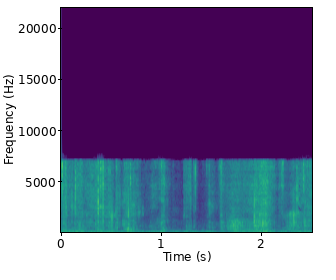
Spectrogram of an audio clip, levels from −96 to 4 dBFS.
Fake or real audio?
fake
